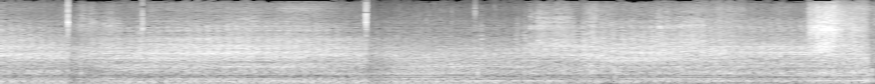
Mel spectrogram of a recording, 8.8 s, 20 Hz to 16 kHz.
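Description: VAZ-2101 Zhiguli four-cylinder petrol engine running steadily with the choke pulled out, with a couple of light clicks early on and a short hiss near the end.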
